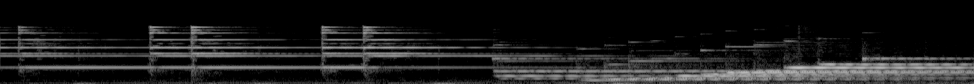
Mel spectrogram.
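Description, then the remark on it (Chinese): Eight bell chimes ring out clearly at the opening of the program Tian Lai Zhi Yin, with no talking: three slow, resonant strikes with lingering decay, followed by a quicker run of overlapping chimes climbing upward in pitch and swelling slightly louder. “所以啊，每一次节目一开始都会有八下钟声。”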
